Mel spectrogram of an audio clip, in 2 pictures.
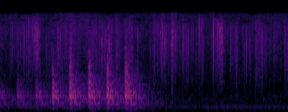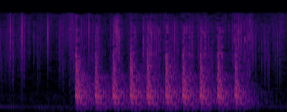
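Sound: knocking on a door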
